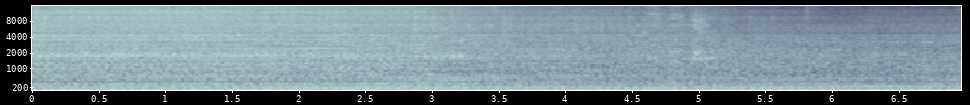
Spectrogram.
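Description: Engine of an M35-series 2½-ton military truck running at a steady fast idle. A higher hiss fades out about halfway through.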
